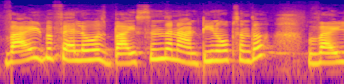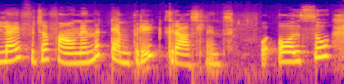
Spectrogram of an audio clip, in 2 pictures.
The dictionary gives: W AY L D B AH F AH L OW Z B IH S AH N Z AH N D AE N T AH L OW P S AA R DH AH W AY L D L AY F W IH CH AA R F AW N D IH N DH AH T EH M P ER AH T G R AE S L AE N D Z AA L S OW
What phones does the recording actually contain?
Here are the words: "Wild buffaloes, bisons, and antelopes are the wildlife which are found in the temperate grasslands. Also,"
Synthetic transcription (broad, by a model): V AY L D B AH F AH L OW Z B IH S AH N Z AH N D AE N T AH N OW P S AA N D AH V AY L D L AY F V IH CH AA R F AW N D IH N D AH T EH M P ER AH T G R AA S L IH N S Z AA L S OW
